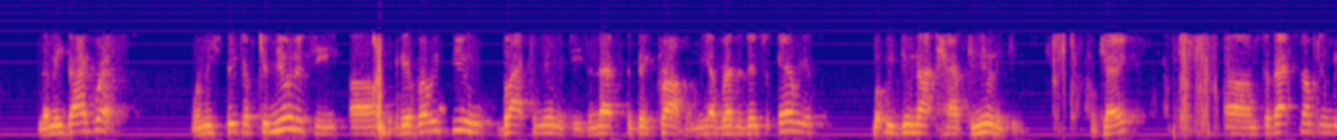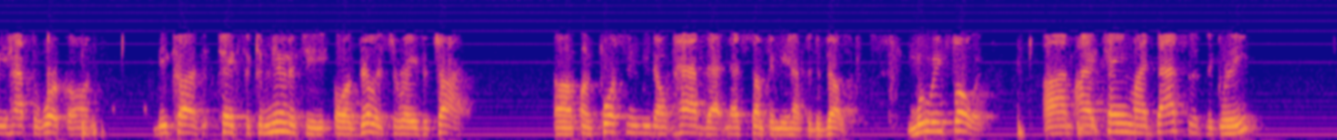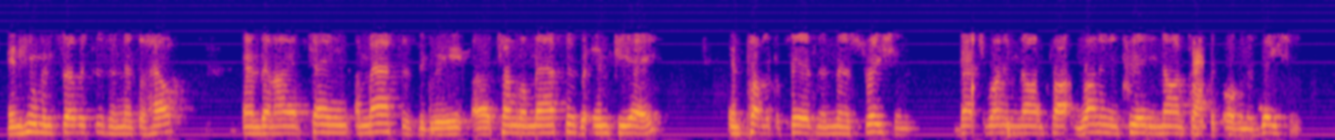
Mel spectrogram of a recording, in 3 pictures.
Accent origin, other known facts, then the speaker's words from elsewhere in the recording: New York City, New York, United States; I'm from New York City.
